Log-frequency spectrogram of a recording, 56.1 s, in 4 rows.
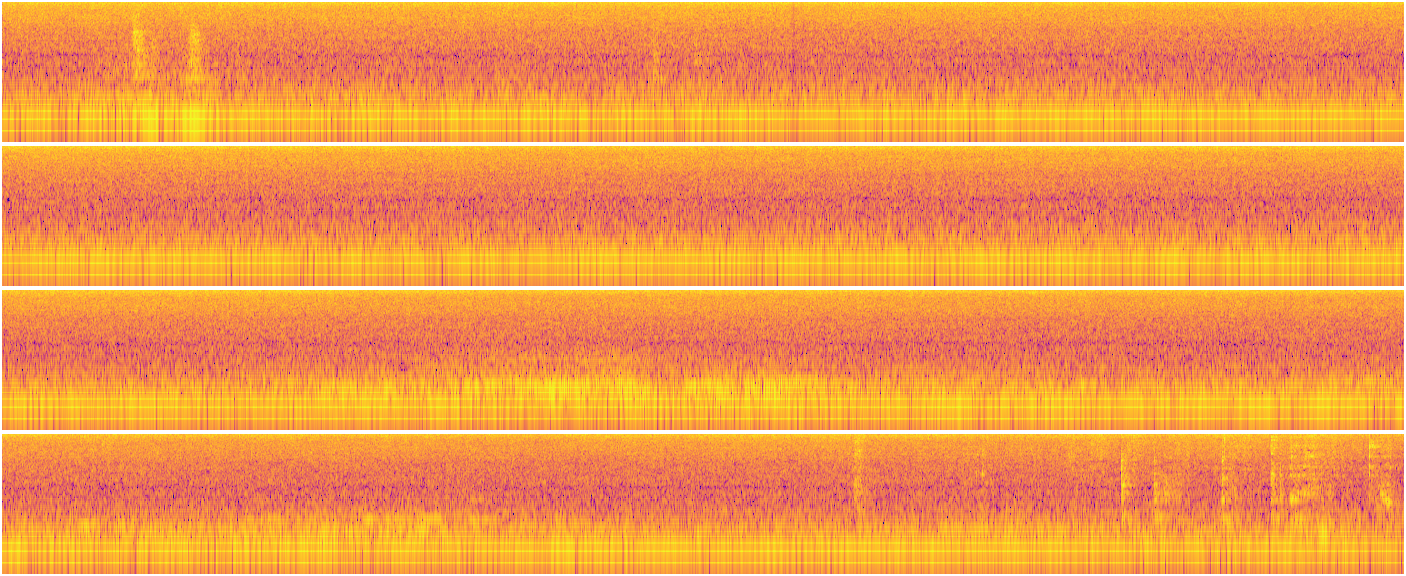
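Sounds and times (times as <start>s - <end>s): onions sizzling in oil: 0.0s - 56.0s
spoon scraping a frying pan: 52.7s - 56.0s.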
